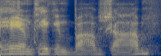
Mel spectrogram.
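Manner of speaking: normal talking voice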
